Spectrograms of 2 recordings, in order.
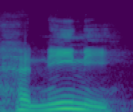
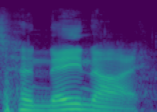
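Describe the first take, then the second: First: The name rhymes with panini. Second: The name does not rhyme with panini. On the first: The speaker calls it wrong. "I was saying Hanini, like panini" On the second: The speaker calls it right. "He said, it's Hanani"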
